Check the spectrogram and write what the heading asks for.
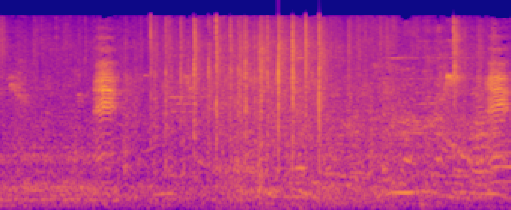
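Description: A flock of domestic pigeons cooing while they feed, with many quick sharp ticks through the middle as they peck at grain.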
